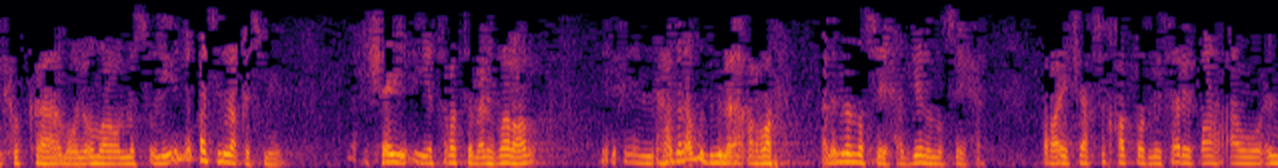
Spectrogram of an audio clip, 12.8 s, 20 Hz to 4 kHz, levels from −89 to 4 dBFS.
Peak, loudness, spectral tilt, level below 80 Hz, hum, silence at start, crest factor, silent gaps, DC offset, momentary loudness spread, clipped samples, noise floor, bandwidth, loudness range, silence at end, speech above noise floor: -4 dBFS; -23 LUFS; -12.5 dB/octave; -54 dBFS; none; 0 s; 20 dB; none; under 0.1%; 13 LU; under 0.1%; -50 dBFS; 3.9 kHz; 4 LU; 0 s; 27 dB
